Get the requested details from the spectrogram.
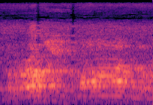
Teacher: را موٹا پڑھ رہے ہیں کیونکہ زبر ہے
